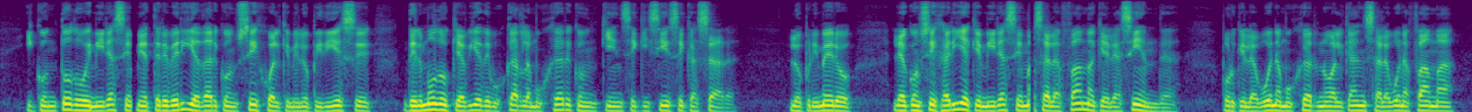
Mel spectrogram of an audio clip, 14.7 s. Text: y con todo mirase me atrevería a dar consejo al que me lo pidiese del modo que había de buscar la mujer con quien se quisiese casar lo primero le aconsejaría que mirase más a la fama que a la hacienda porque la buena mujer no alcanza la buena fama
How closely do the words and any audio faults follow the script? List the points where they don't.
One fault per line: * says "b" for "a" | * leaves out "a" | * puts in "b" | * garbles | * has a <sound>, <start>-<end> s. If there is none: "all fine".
* has a dropout, 10.3-10.3 s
